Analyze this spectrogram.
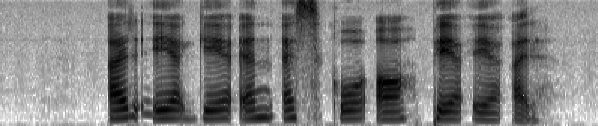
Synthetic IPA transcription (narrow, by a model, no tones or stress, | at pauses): ʔæɾeːɡeːʔɛnɛskʰoːʔɑːpʰeːʔeːʔæ̰ɾ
